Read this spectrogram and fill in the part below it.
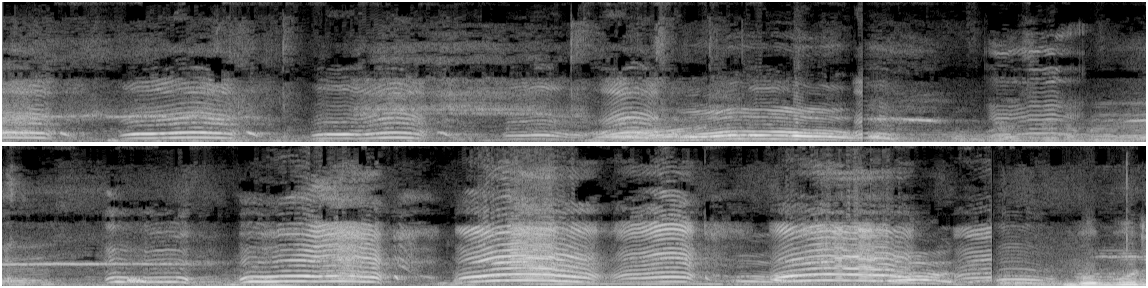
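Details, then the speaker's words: Loud, high-pitched rhythmic crying bursts from a baby girl about six weeks old just after her vaccination injections in the leg and right shoulder, adult voices in a small room; ordinary pain cry. "After टीका is done ओए ओए camera देख के रोने लग गई हो गया"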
